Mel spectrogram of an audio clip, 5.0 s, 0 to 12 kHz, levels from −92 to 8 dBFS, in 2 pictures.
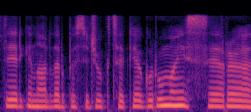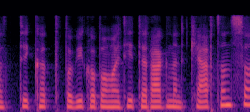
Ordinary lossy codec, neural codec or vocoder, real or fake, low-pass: MP3, 48 kbps; codec, 16 kHz, 0.7 kbps, FocalCodec; fake; 7.2 kHz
